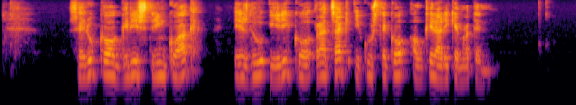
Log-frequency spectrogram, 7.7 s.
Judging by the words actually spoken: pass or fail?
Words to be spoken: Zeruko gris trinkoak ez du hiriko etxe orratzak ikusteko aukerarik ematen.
fail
